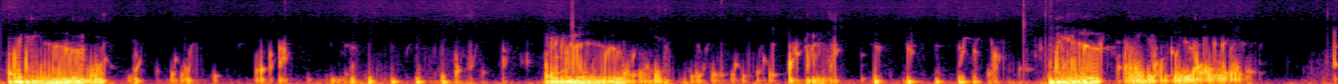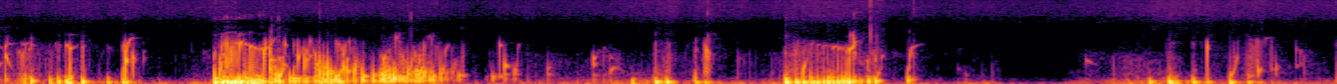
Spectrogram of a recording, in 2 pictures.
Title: Coke a cola swirling around my stomach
